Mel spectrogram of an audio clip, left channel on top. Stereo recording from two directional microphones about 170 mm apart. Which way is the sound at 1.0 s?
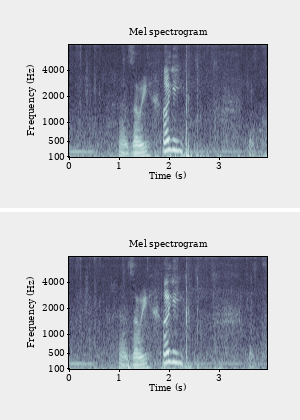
10° left (ahead or behind).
